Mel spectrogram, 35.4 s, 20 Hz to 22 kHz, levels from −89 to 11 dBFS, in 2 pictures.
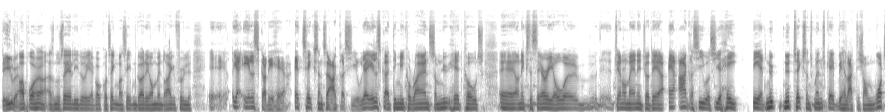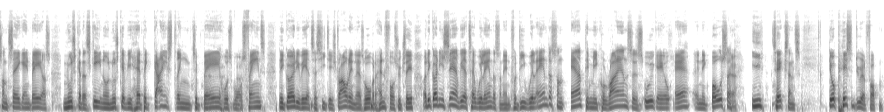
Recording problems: none

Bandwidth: 15.5 kHz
